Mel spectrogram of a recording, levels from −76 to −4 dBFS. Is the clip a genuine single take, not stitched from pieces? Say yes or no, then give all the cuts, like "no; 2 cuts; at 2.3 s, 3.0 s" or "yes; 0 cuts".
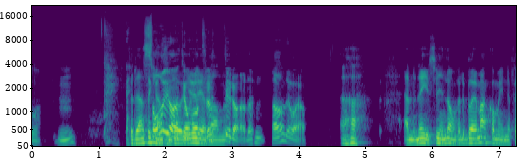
yes; 0 cuts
